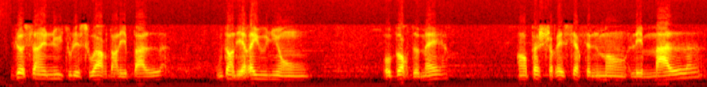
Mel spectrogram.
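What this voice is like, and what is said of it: Marseille accent. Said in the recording (French): “un Marseillais célèbre ... vous allez reconnaître sa voix et son accent”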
